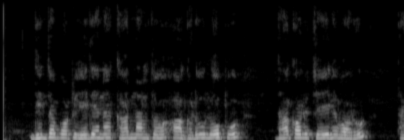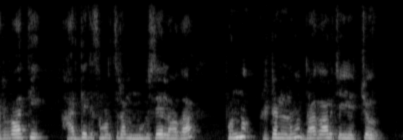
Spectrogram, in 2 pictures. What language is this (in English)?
Telugu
